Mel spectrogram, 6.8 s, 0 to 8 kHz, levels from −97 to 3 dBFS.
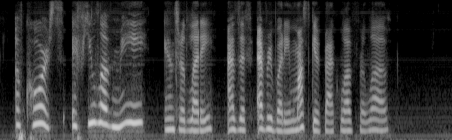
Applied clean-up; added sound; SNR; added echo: neural separator model SepFormer DNS4.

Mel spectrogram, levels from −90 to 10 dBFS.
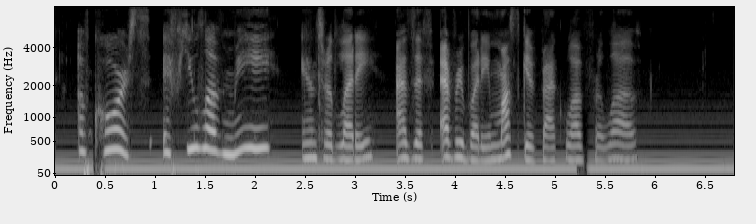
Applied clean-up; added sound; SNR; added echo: none; Organ; 5 dB; none.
